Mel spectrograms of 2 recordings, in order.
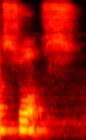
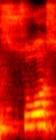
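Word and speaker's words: psoas: of the p p remains silent in the pronunciation of the source okay the what should be pronounced as shush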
